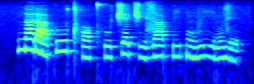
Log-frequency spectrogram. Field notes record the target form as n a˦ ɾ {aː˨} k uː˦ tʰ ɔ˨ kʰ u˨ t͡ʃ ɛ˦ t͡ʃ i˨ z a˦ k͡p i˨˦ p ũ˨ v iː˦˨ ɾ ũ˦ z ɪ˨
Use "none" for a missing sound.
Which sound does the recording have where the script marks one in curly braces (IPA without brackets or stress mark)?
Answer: aː˨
